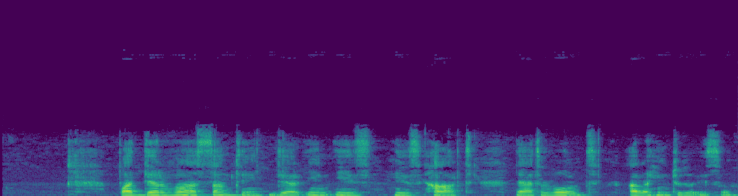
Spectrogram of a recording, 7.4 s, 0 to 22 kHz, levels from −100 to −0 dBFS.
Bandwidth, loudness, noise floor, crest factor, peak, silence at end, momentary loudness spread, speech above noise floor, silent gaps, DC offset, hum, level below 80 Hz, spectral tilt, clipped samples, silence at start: 7.8 kHz; -25 LUFS; -65 dBFS; 22 dB; -4 dBFS; 0 s; 18 LU; 41 dB; none; under 0.1%; none; -64 dBFS; -6 dB/octave; under 0.1%; 0.7 s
